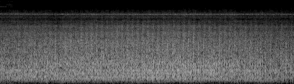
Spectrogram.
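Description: A helicopter hovers close during a police search-and-rescue for a missing hunter, a loud, steady broadband roar of rotor and engine with no other sounds.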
